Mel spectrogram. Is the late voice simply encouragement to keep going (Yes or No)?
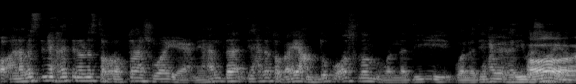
No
